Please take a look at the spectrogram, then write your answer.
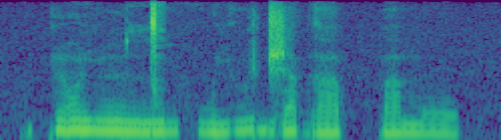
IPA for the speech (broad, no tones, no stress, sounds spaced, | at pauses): kʲ ɔ̃ j ũ ŋ͡ǀ i f u j ɯ d͡ʒ a ɡ a pː a m o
